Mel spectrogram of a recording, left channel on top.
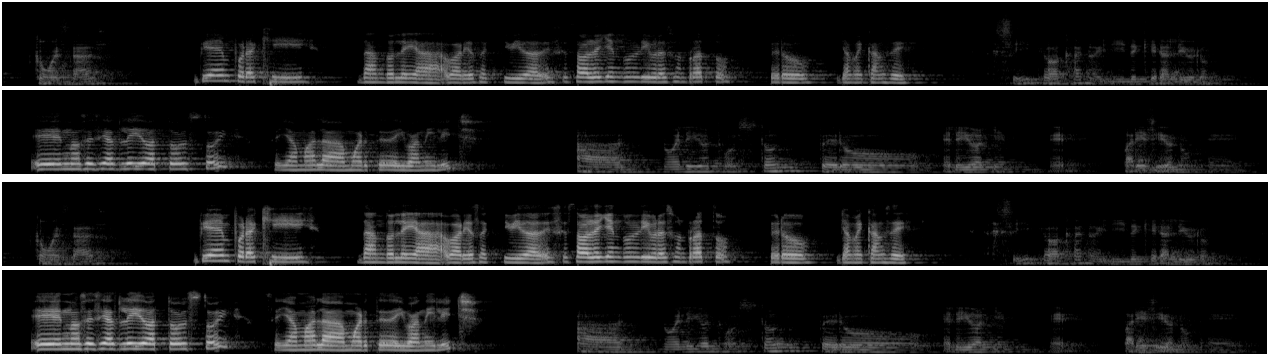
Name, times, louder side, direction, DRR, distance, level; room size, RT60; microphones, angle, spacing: voice 1, 0.3-1.1 9.9-12.1 18.4-23.3 23.9-25.1, left 1 dB, 50° left, 3 dB, 2.9 m, -47 dB
voice 2, 1.9-3.2 3.6-7.3 7.7-8.1 8.3-9.1 12.9-14.9 15.4-17.4, right 5 dB, 70° right, 18 dB, 0.5 m, -28 dB
17.5 x 16.0 x 9.3 m, 1.2 s
head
